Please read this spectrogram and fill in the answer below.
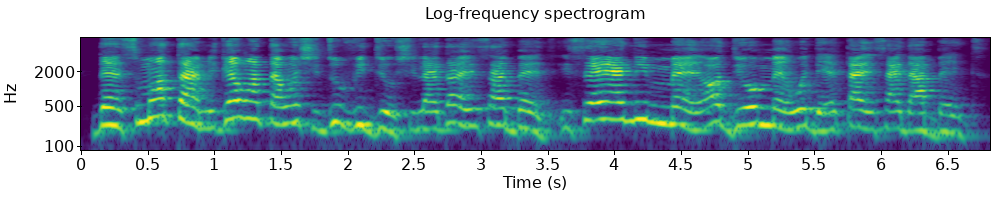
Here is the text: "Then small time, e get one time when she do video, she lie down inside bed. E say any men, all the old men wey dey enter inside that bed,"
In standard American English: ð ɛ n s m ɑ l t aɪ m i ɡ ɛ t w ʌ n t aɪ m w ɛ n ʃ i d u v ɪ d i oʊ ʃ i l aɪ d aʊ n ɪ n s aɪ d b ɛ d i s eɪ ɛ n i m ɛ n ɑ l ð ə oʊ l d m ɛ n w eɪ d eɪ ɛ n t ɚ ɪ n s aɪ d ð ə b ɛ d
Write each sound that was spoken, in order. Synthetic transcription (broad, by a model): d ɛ n s m ɑ t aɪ m i ɡ ɛ t w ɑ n t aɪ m w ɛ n ʃ i d u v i d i oʊ ʃ i l aɪ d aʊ ɪ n s aɪ b ɛ d i s eɪ ɛ n i m ɛ n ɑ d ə oʊ m ɛ n w eɪ d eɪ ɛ t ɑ ɪ n s aɪ d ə b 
